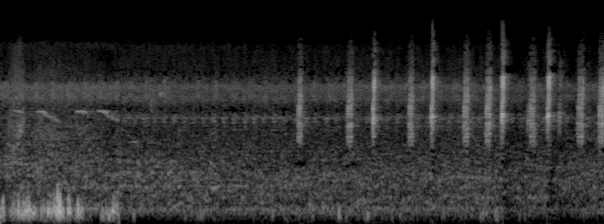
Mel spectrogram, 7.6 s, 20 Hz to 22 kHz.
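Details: Cicada in Himalayan forest, Uttarakhand, September 2023: after a brief low murmur, sharp buzzy pulses sound at uneven intervals of roughly half a second, growing louder.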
